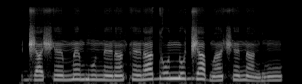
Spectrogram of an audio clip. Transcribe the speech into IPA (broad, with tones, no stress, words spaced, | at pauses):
d͡ʒa˨ʃɛ̃˨ mɛ̃˧ bũ˨nɛ̃˨ ɾã˨˦kɛ̃˧ ɾa˦ do˦no˦d͡ʒa˦˨ bã˨˦ ʃɛ̃˧nã˨ɡ͡bũ˧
